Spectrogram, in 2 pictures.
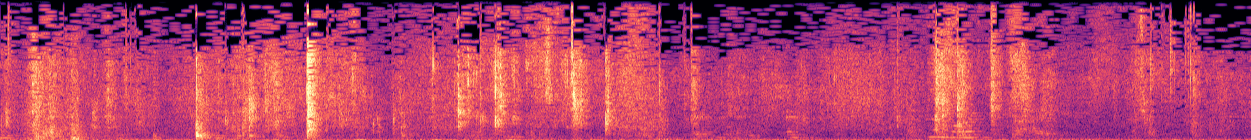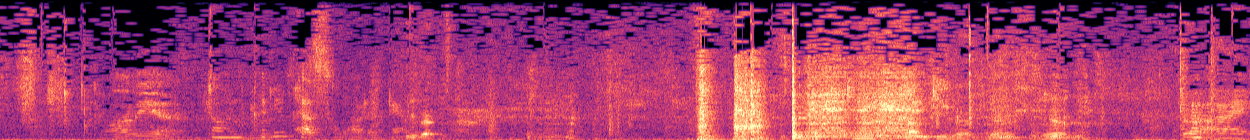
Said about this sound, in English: Sorry, I'm just going to pull another chair.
